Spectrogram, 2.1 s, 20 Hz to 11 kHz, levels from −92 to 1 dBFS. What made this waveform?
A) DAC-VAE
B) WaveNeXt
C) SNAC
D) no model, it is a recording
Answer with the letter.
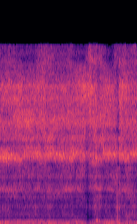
C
